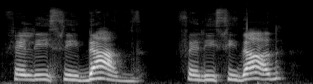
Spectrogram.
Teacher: felicidad felicidad again it's the last syllable that's accentuated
